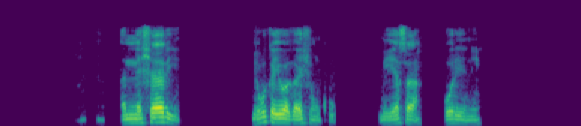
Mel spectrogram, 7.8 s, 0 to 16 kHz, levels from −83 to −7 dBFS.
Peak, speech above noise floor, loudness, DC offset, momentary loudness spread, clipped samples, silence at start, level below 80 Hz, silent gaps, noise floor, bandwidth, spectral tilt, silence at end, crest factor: -4 dBFS; over 67 dB; -24 LUFS; under 0.1%; 22 LU; under 0.1%; 1.1 s; -70 dBFS; 1.18-1.28 s, 1.44-1.60 s, 2.41-3.35 s, 4.49-5.04 s, 5.63-5.92 s; under -90 dBFS; 7.6 kHz; -4 dB/octave; 1.35 s; 22 dB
